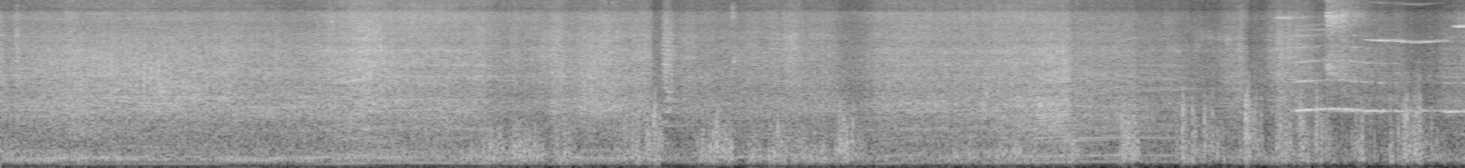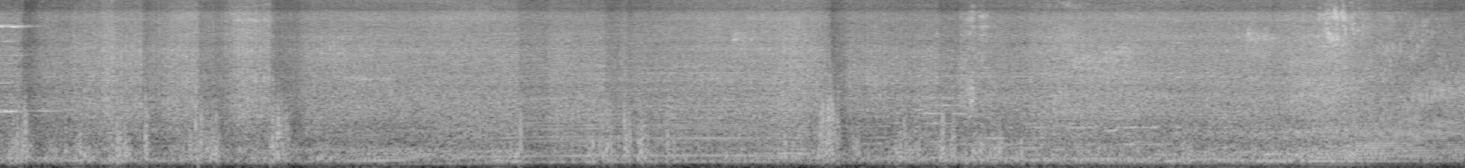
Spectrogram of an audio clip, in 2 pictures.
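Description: Motor scooter riding in heavy road traffic: its engine runs under a steady wash of traffic noise from trucks and motorcycles close by. About halfway through there is a brief high tone, typical of a vehicle horn.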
